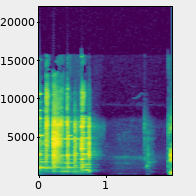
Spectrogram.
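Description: Smartphone clock alarm ringtone sounding for under a second, a melody of steady tones, then cutting off suddenly.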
